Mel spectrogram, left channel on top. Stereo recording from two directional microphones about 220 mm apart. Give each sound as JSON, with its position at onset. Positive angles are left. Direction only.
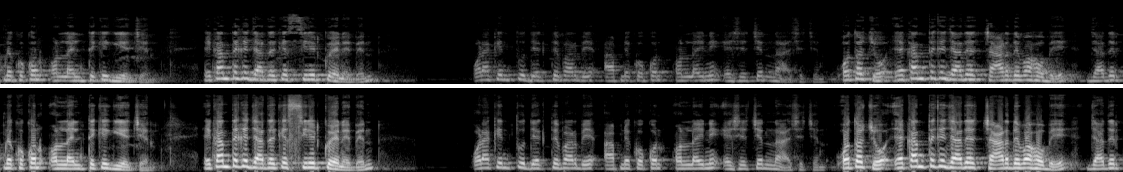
{"t": 0.0, "sound": "a man's voice", "side_deg": -45}
{"t": 4.7, "sound": "a man's voice", "side_deg": -45}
